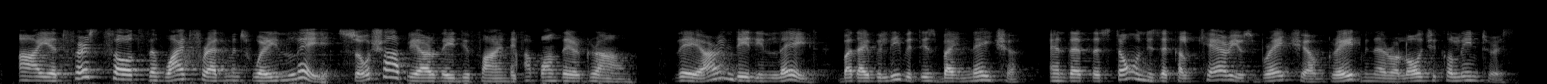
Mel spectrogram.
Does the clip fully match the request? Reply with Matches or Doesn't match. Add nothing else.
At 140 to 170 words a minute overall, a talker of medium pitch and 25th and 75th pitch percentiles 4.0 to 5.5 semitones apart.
Matches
